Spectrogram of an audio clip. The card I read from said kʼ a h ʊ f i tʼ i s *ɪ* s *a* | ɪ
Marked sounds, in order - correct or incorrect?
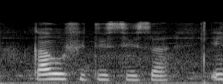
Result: incorrect, correct

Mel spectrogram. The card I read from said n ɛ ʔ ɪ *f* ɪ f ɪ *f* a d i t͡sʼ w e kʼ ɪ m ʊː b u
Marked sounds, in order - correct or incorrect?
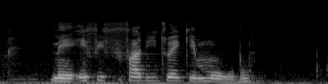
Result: correct, correct

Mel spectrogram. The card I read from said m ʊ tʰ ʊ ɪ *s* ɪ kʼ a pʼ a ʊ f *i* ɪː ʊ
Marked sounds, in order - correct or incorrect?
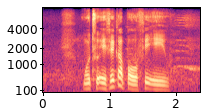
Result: incorrect, incorrect

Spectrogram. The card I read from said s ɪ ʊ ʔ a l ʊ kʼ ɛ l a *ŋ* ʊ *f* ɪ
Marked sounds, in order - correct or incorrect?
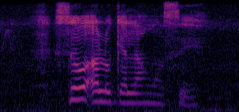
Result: correct, incorrect

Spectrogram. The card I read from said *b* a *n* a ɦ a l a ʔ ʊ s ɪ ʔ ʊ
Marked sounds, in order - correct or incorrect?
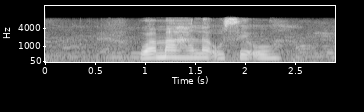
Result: incorrect, incorrect

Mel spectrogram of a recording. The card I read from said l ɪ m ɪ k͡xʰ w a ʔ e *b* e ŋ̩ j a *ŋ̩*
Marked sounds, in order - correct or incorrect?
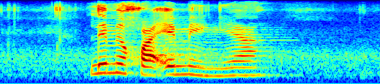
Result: incorrect, incorrect

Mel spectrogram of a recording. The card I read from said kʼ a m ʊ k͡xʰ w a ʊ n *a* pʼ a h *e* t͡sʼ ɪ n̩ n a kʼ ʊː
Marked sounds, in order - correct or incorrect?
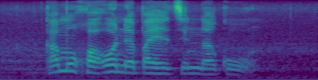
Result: incorrect, correct

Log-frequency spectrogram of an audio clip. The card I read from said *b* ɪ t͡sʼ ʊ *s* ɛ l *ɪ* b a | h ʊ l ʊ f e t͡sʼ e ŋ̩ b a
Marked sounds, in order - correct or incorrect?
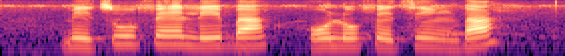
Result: incorrect, incorrect, correct

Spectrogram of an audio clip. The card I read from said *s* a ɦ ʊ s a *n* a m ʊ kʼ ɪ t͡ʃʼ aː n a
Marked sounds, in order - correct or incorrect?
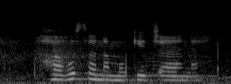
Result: incorrect, correct

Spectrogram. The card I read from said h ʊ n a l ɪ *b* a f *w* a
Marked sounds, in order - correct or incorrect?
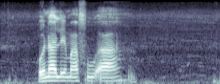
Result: incorrect, incorrect

